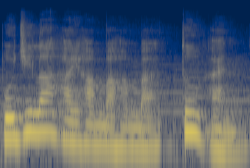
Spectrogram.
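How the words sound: Tuhan is set apart with a different intonation. The speaker calls it right. "Kita harus menyebutnya dengan intonasi yang berbeda"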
